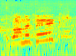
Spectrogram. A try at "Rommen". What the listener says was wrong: Hier is het Rommen. Het is niet Rommenburg. Hier Rommen.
